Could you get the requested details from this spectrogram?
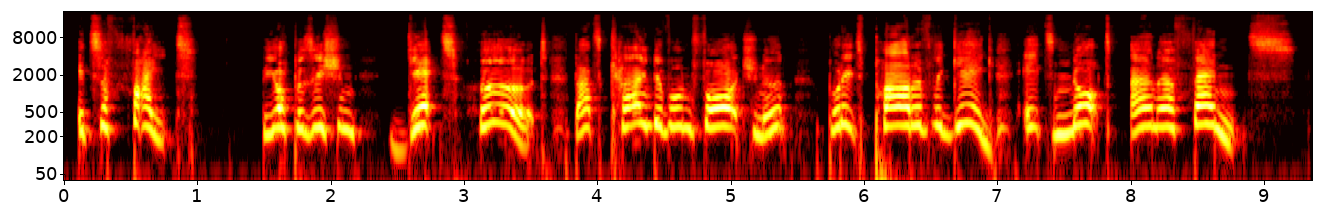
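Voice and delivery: high-pitched indignant rant; indignant protest. Acted. Comedian defending the wrestler who hit too hard, indignant. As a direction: argue it in a high, outraged voice.

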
